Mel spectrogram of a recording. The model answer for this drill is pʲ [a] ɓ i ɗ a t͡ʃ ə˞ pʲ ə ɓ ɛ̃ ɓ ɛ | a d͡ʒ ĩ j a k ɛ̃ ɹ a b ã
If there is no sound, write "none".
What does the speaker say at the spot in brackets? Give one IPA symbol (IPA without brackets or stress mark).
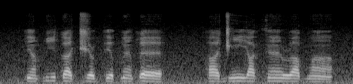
ã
